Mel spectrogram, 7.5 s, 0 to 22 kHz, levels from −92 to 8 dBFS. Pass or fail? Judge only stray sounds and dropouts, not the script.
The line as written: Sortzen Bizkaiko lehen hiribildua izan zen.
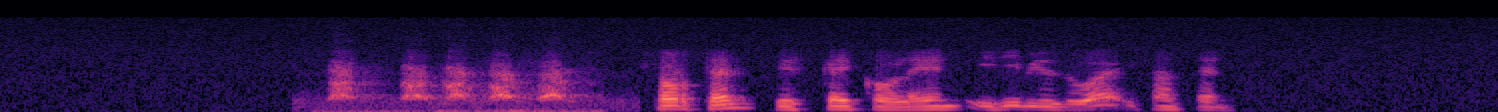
fail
